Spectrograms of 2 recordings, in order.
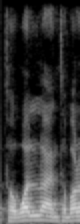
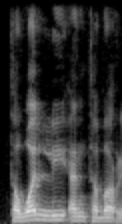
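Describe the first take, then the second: First: Both words end with an 'a' vowel. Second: Both words end with an 'ee' vowel. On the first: The speaker calls it wrong. "is not correct. It's a mispronunciation" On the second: The speaker calls it right. "that's the correct word"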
